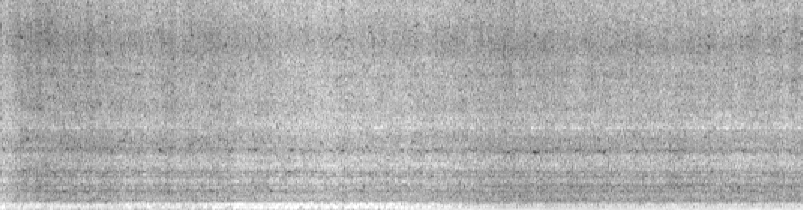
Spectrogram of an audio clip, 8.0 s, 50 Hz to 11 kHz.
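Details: C6 Corvette V8 with aggressive camshaft and long-tube headers, on a test drive at part throttle after a revised HP Tuners idle tune (825 rpm target, about 80% done): pulls smoothly with an even, steady rumble, no stumbling or surging. Normal running.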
